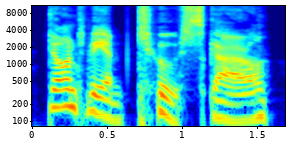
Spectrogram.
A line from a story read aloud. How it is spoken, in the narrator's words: Artax snarled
